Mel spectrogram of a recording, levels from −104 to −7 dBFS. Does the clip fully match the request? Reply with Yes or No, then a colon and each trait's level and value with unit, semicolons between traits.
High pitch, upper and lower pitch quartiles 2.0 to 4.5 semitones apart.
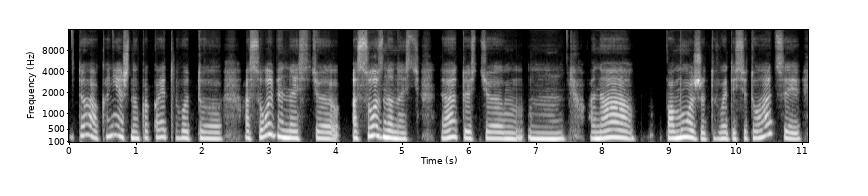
Yes: high, 215 Hz; average, 3.2 semitones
